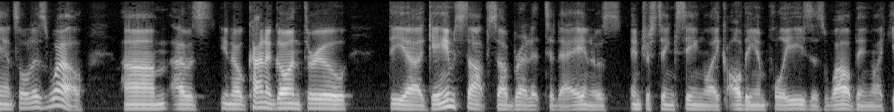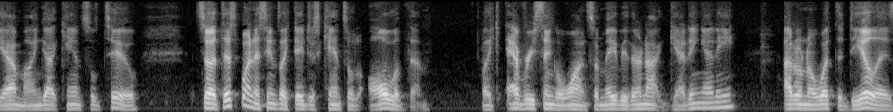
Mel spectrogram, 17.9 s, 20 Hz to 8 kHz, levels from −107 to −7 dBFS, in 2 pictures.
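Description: Nothing goes wrong here at all; the speech simply comes through the call path as you'd expect, with the G.722 coding leaving nothing above 8 kHz.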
